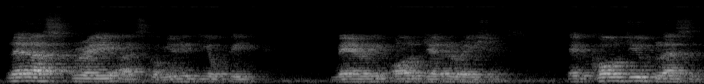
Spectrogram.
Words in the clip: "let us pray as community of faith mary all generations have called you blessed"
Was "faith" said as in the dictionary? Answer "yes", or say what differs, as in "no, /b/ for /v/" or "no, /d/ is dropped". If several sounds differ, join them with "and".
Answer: no, /t/ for /θ/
